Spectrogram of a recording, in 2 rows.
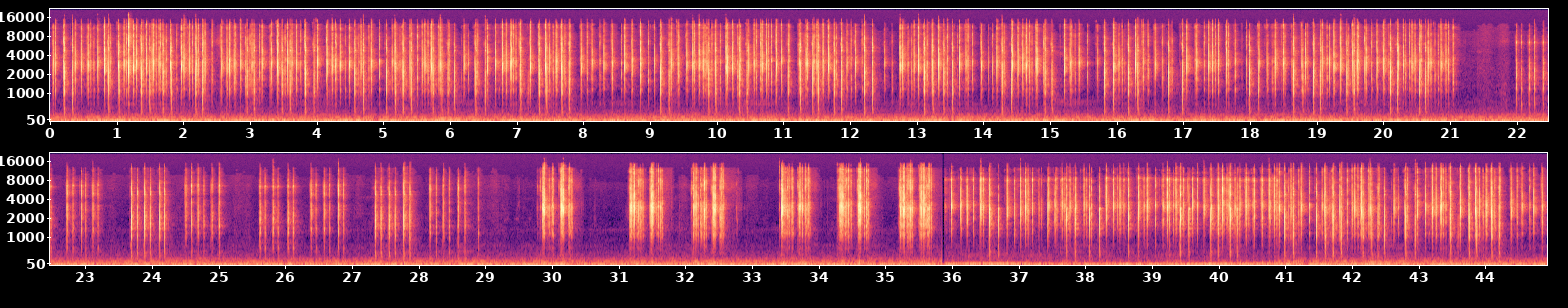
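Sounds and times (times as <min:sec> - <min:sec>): mechanical keyboard typing: 0:00.0 - 0:21.1, 0:22.0 - 0:28.8, 0:29.8 - 0:30.3, 0:31.2 - 0:32.6, 0:33.4 - 0:44.9.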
